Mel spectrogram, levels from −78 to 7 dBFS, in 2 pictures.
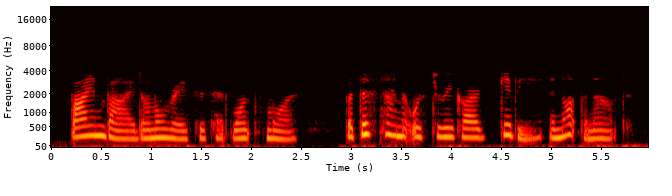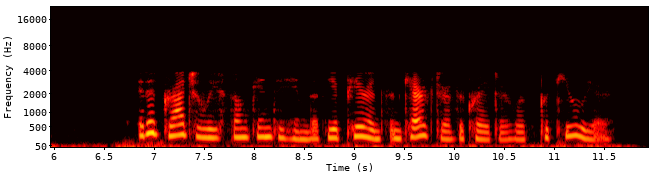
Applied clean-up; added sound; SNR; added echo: neural mask model Resemble Enhance denoiser.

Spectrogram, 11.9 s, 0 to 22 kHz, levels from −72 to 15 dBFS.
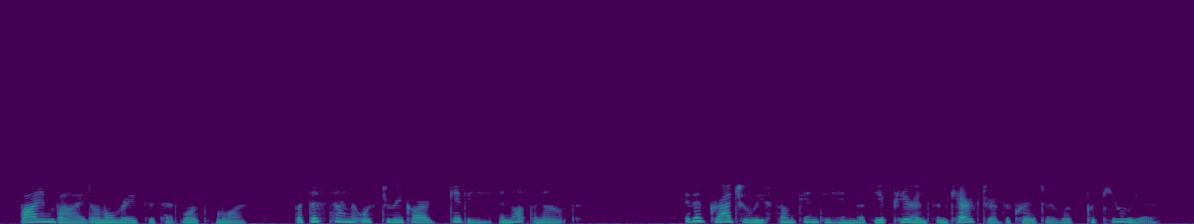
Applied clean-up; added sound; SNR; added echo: neural diffusion model UNIVERSE++.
